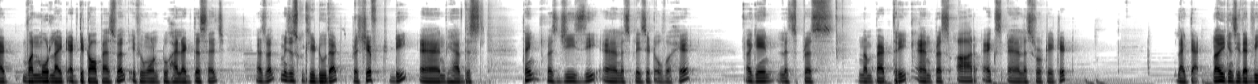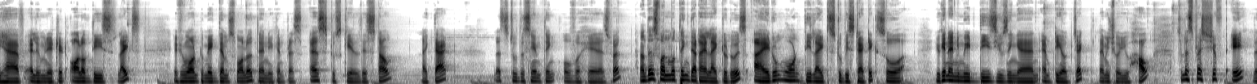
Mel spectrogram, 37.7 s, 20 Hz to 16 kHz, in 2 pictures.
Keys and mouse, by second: 3.8 click, 5.4 shift+d, 11.1 KP_1, 12.6 KP_3, 13.7 r, 17.6 click, 17.8-22.1 middle drag, 22.1 click, 22.2-24.4 middle drag, 22.6 s, 24.4 click, 24.4-25.7 middle drag, 25.7 click, 26.0 middle click, 26.8 s, 28.0 click, 32.7-36.2 middle drag, 36.6 shift+a.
